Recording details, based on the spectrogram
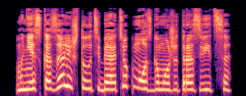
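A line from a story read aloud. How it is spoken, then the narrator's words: Frightened yelling. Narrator (Russian): Тут же заорала испуганная подруга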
